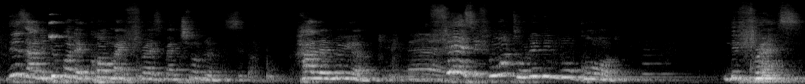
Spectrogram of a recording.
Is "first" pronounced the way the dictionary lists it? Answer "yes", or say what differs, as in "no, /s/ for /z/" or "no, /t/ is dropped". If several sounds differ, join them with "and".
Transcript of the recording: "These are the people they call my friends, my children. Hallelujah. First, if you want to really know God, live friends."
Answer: no, /t/ is dropped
